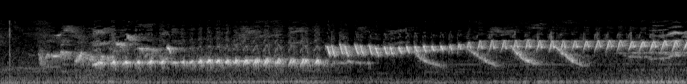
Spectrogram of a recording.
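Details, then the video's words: A white-rumped shama delivers a rapid, even trill that steps up in pitch partway through, broken by several clear downward-sliding whistles, all rich and ringing. "Murai batu bakal langsung ngentrok"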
